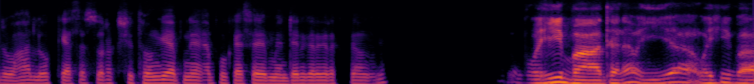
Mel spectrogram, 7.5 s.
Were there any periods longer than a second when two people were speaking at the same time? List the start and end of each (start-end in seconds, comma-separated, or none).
none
